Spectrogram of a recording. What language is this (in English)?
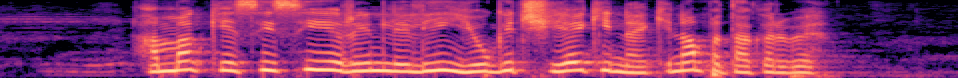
Maithili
